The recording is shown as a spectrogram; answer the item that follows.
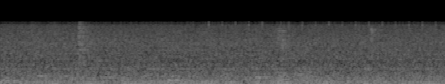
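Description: Faint room tone, a steady low hum, with a few faint scattered ticks.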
